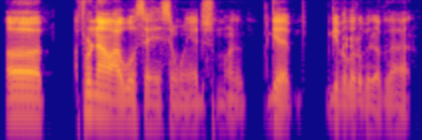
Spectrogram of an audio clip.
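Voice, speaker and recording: A man's voice: deep voice, steady tone, fast, gravelly, fairly bright tone, dry recording, studio quality. A man chatting casually as a panelist, tentative and rambling, often correcting himself mid-thought. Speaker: podcast panelist. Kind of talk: casual chat.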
